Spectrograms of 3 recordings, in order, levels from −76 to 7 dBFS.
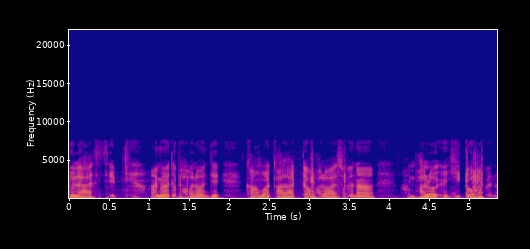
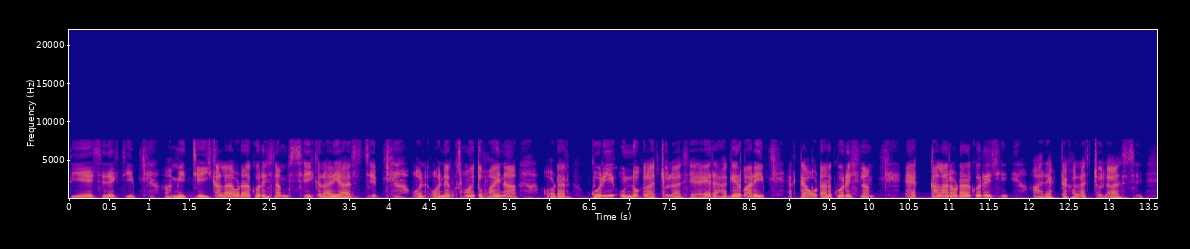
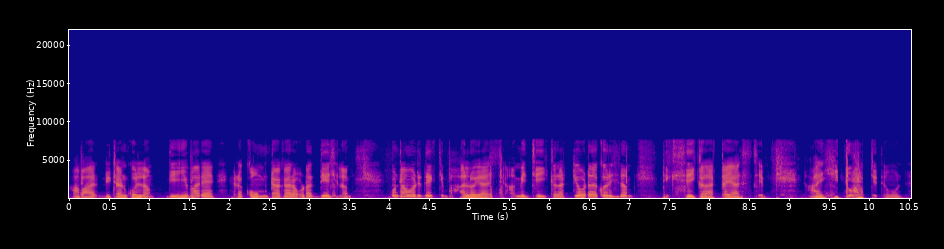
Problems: background sounds at intervals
